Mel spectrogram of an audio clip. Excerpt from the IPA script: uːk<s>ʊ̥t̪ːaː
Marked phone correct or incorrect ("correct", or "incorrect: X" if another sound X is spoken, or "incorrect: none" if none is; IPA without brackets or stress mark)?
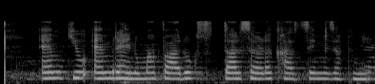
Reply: correct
